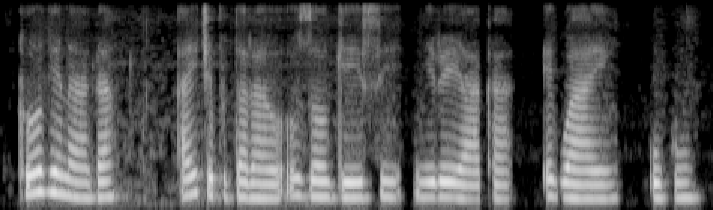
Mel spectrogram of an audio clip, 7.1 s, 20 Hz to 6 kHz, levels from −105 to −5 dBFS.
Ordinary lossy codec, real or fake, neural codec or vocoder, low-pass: none; real; none; 5.4 kHz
